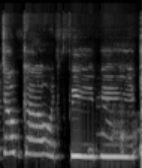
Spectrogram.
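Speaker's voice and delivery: high, loud mock wail; hammed-up high-pitched plea; pleading child character. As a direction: call out desperately, imitating a little girl. Quotes film girl's plea to monster.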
